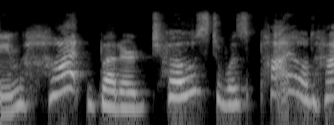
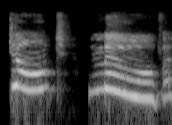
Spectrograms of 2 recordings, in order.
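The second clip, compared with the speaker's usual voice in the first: higher, louder, sharp command; urgent shout; 10 semitones higher, 8 dB louder than usual. A narrator's reading. Husband ordering his family not to move, urgent shout. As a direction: freeze them with a shout. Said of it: "shouted Mister Watson".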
